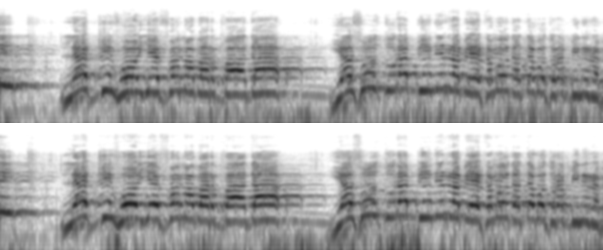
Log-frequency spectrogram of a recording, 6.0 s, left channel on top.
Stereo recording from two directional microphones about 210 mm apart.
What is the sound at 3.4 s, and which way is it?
Speech, 35° right (ahead or behind).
